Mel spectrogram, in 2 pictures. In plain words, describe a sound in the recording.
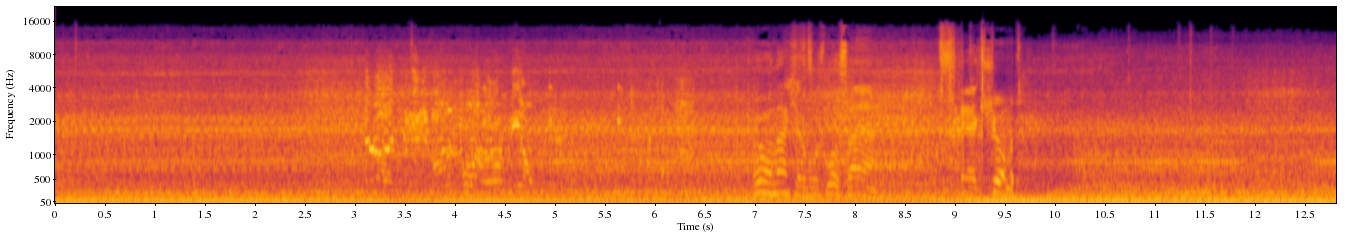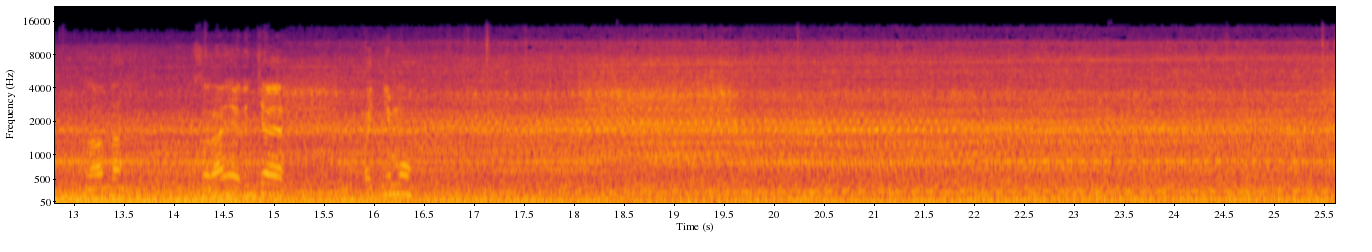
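Tyres crunch and rumble over packed snow.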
